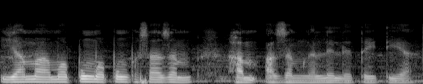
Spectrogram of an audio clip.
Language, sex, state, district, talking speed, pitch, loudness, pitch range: Wancho, male, Arunachal Pradesh, Longding, 155 wpm, 110 Hz, -19 LUFS, 95-115 Hz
